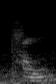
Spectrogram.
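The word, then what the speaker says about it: τ: 타우, 읽을 때 타우라고 읽으면 됩니다.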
